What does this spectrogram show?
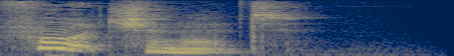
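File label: "fortunate", British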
